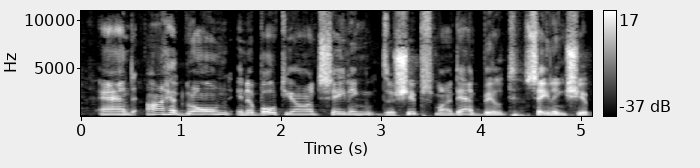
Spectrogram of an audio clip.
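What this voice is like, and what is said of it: Strong non-American accent in English. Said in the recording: “Your accent's very bad.”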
